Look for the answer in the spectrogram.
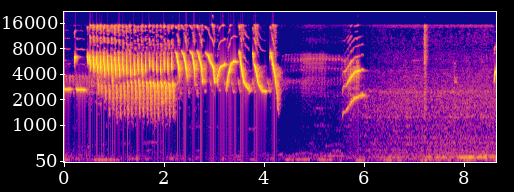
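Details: Canary song used as a model for other birds: dense buzzy trill first, then a run of sharp downward whistles, a pause, and a few rising notes over background noise.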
